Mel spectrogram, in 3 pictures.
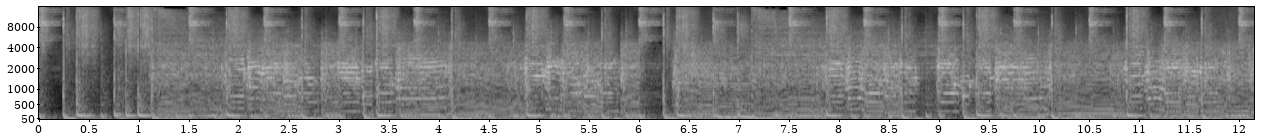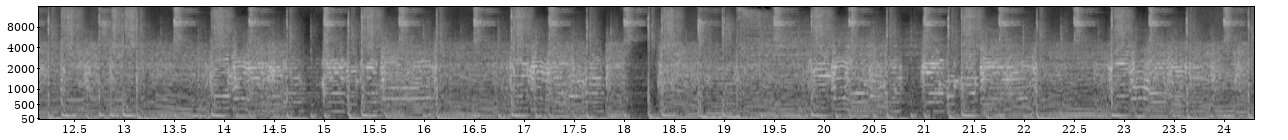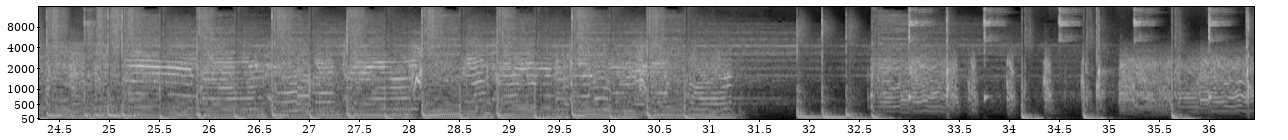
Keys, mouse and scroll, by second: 2.5-7.7 drag, 7.7 space, 13.4 click, 14.0 space, 19.0 space, 20.0-21.8 drag, 22.3 shift+click, 25.1-27.0 typing, 28.1-33.3 typing, 34.7 click, 35.1 ctrl+d, 36.2 Return.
